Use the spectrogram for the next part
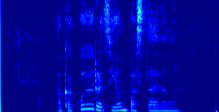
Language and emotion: Russian, neutral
